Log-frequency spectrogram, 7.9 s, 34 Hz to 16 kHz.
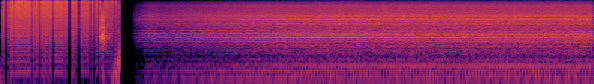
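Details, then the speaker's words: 2002-2005 Jeep Liberty with A/C short cycling, jumped, engine idling with A/C on: constant compressor hum that never cycles off, clutch stays engaged; compressor and clutch good, low refrigerant pressure indicated. "As you can see, it kept spinning. So, I know that the clutch is good. It's engaging. I know that the compressor is working."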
